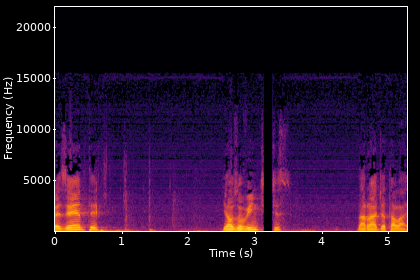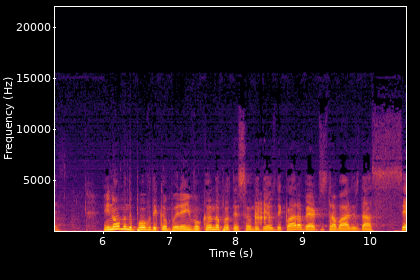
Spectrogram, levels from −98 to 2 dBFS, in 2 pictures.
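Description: At 3.12 s the sound just drops out mid-flow and stays silent until 3.27 s, a gap of about 146 ms. That's a playback stall: the output had nothing to play for that stretch, most likely because the player's buffer ran dry or its audio thread got held up and couldn't deliver samples in time.

Straight after that, from 3.27 s to 3.85 s, you get time-compressed catch-up. Having fallen behind, the player claws back the backlog by snipping out tiny slices and cross-fading over the joins, so the audio runs at about 1.25 times normal speed. Pitch stays put, so it doesn't sound chipmunky, just rushed.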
